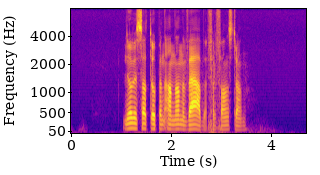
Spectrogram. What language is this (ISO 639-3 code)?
swe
